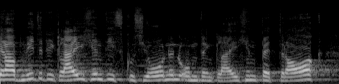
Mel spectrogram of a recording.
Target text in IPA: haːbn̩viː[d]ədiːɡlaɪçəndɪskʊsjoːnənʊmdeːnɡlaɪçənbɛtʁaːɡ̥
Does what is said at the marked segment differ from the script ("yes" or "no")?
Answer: no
